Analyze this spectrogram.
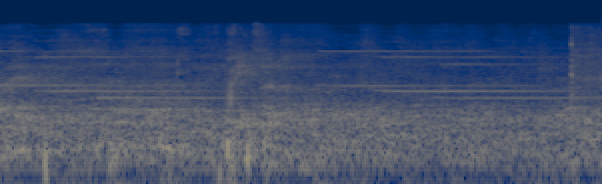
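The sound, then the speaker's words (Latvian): A steady electric bell rings for several seconds in the Latvian parliament, called before a vote on the Latvia–Turkmenistan air traffic agreement bill, its high sustained tones holding evenly over a dense background of murmuring voices and shuffling. “Paldies, lūdzu zvanu.”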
